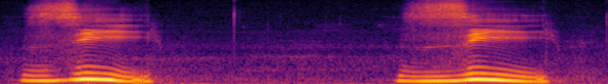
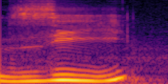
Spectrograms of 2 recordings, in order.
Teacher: O s sozinho aqui com som de z, com som de z e o i com som de i longo. Então fica zi.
